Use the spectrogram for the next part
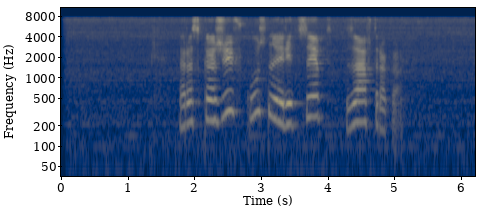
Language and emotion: Russian, neutral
